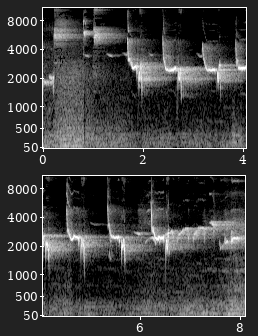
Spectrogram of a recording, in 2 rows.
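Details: White-rumped shama singing a morning training song used as lure: a series of about eight sharp downslurred whistled notes, each dropping into a level tone, repeated roughly every 0.7 seconds.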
